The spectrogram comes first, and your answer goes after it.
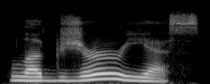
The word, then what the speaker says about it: luxurious: as well as luxurious in the word sexual the X sounds like ksh sexual and in luxury and luxurious it sounds like gzh good luxury luxurious I often hear students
